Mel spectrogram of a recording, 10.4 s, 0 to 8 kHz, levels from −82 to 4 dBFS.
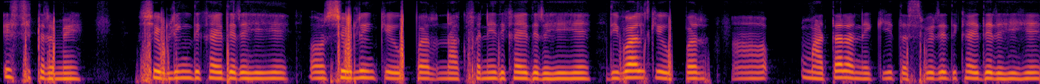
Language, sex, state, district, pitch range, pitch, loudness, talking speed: Hindi, female, Bihar, Gopalganj, 205-220 Hz, 210 Hz, -22 LUFS, 165 wpm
